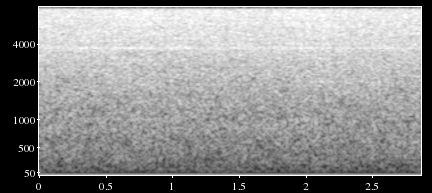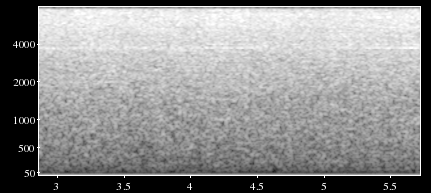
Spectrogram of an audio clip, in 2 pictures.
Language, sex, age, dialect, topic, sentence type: Magahi, female, 51-55, Northeastern/Surjapuri, banking, question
